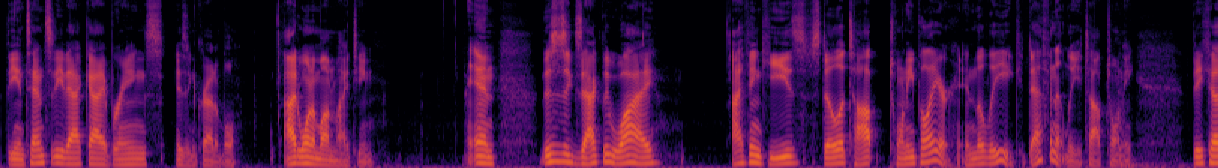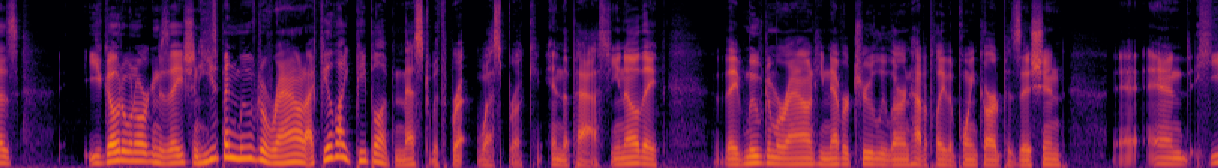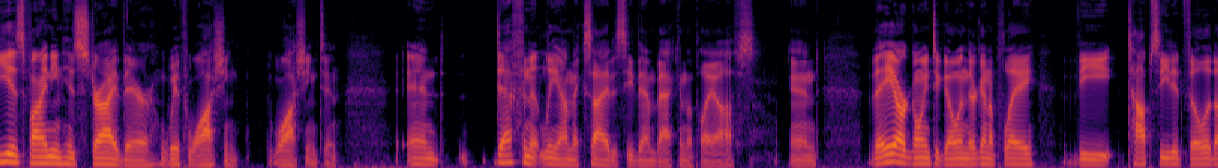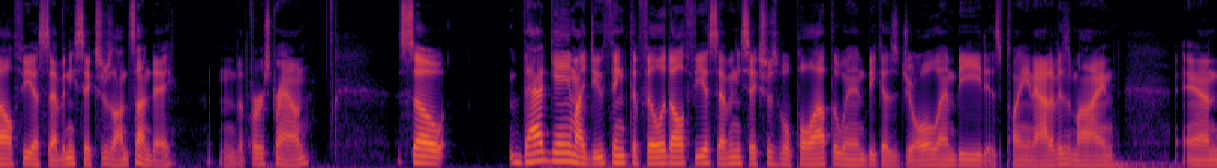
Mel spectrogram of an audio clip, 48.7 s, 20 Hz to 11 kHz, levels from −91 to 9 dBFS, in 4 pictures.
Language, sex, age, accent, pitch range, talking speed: English, male, 10-29, American, 100-130 Hz, 170 wpm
